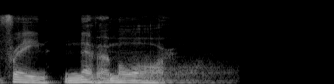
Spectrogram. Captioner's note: echoing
